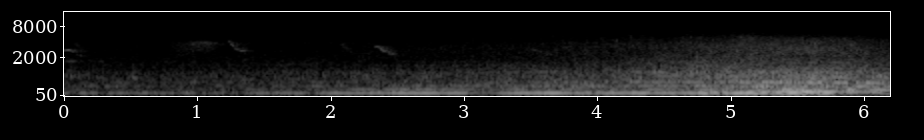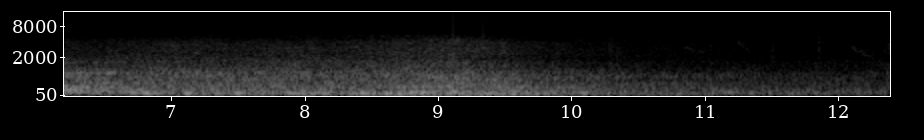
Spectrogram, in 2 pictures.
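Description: Engine hum with a steady low drone that builds to a peak about five seconds in and fades away by about ten seconds, as of a motor vehicle passing by.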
